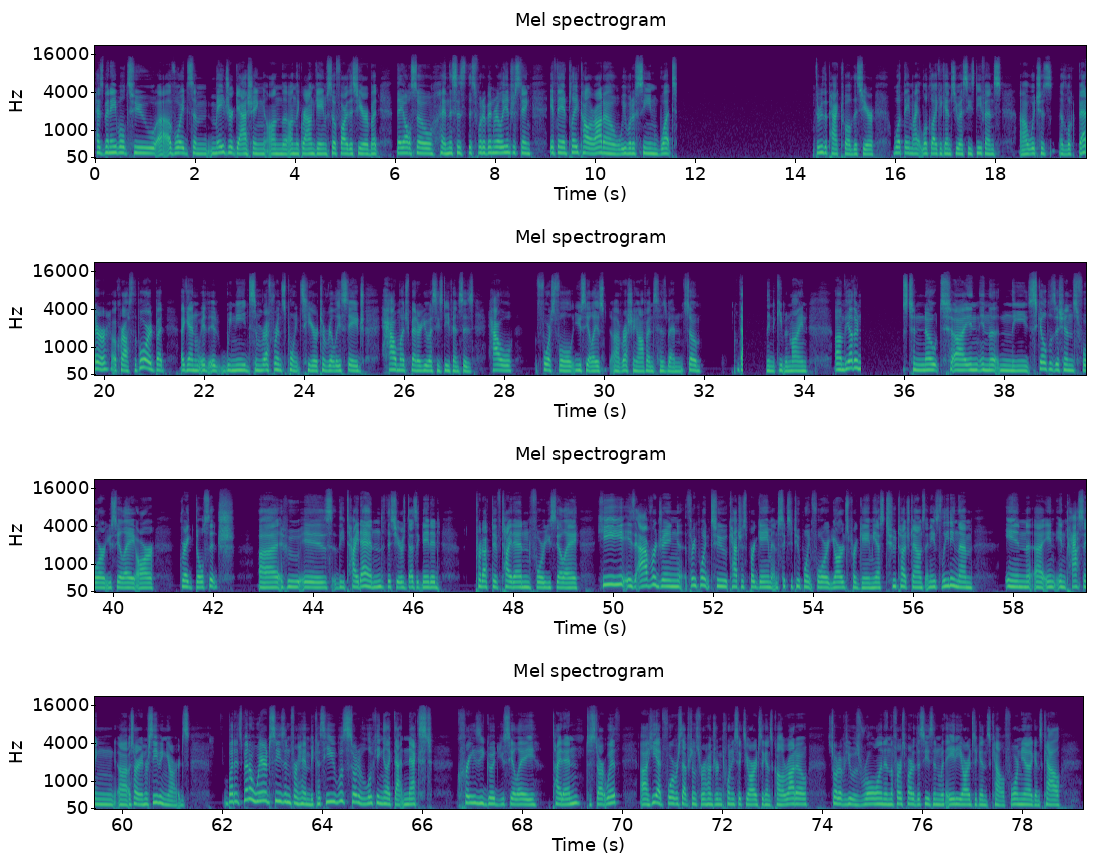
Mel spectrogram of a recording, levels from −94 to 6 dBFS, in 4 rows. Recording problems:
audio cutting out; at 12 s for 2.5 s, at 33 s and at 35 s for 1 s

